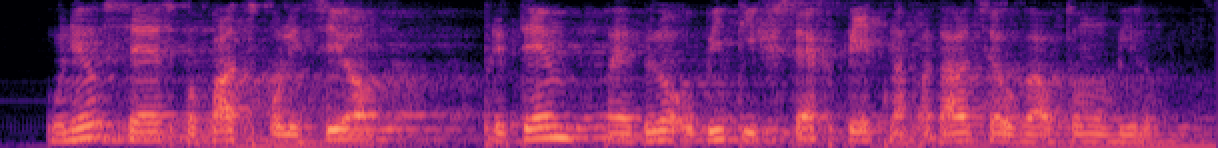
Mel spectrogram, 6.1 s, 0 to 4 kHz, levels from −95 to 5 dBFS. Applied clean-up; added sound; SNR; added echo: none; none; none; reverberation time 1.2 s.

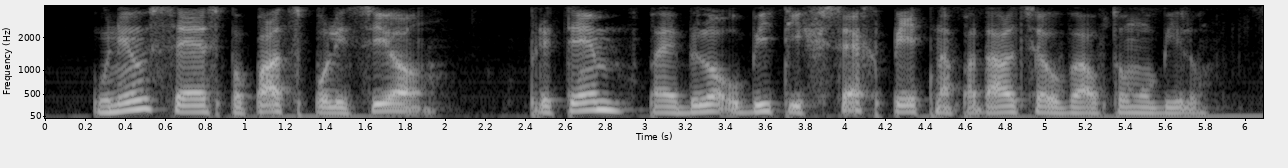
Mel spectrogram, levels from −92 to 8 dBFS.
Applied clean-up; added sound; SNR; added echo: none; none; none; none.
